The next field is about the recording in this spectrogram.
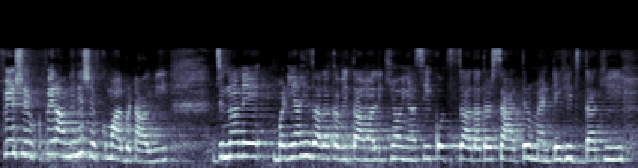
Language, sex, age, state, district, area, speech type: Punjabi, female, 18-30, Punjab, Tarn Taran, urban, spontaneous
